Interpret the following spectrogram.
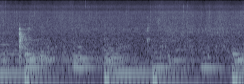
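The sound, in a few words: meat sizzling in frying pan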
